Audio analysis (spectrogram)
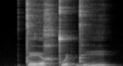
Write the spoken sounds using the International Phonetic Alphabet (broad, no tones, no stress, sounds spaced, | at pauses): t eː χ tʷ e ʈ d̪ iː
